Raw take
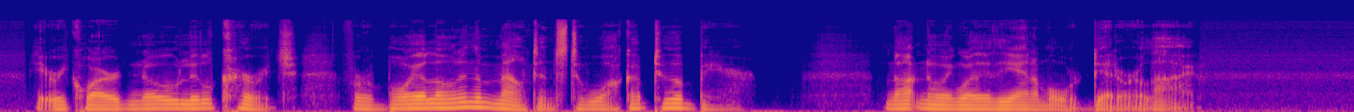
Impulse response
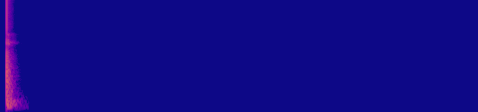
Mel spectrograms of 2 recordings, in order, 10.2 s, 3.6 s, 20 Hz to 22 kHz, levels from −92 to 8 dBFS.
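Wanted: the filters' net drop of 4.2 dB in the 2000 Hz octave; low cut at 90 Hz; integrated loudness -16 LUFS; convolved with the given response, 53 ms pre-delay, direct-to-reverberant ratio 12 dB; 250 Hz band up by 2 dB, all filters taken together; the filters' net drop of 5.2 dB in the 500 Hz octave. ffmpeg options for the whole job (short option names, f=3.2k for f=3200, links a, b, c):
-filter_complex "[0:a]highpass=90,equalizer=f=250:t=o:g=5,equalizer=f=500:t=o:g=-8.5,equalizer=f=2k:t=o:g=-5.5,asplit=2[a][b];[1:a]atrim=start_sample=2205,adelay=53[c];[b][c]afir=irnorm=-1:irlink=0,volume=-20.5dB[d];[a][d]amix=inputs=2:normalize=0,volume=7.5dB"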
